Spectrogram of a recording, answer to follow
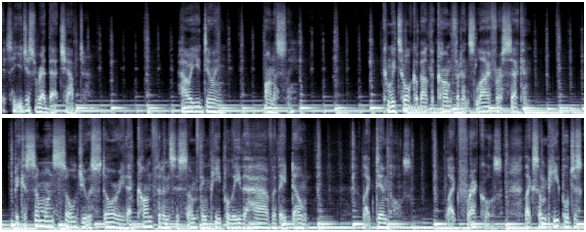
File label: Male; chapter 6 audio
